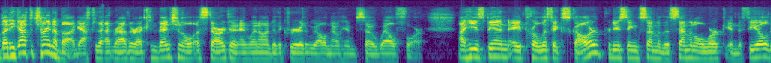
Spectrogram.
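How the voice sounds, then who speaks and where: Male, mid-pitched, measured speaker intro with frequent fillers, video call audio. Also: fairly bright tone. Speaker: lecture introducer.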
